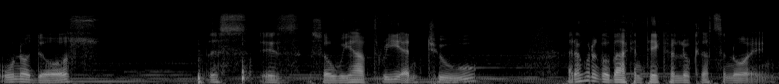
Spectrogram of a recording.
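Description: A young man with a gravelly voice hosts a building game channel, muttering to himself, counting blocks and tossing in playful Spanish words. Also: lowish voice, unhurried, music in the background. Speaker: Minecraft building channel host. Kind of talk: casual gameplay commentary.

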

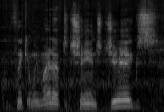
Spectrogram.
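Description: A man's voice: a little high, lively intonation, measured pace, gravelly, a little hiss or hum, poor audio. A young man casually vlogging his ice fishing from inside a small shanty, chatty and joking to the camera. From Michigan. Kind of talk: casual outdoor vlog narration. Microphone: handheld action camera.

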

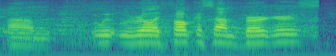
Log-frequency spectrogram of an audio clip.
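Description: A man's voice: fairly high pitch, normal speed. A middle-aged man, a restaurant owner, answering interview questions with many fillers and restarts, seated in a busy dining room. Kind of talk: on-camera interview. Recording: restaurant crowd noise behind. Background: diners chattering.

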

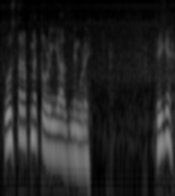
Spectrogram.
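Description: A man's voice: fairly high pitch, animated, a little fast, mellow, low-quality recording. A man, vlogging outdoors in hill country near a river, chatty and joking as he talks straight to viewers on a handheld camera. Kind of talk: casual vlog narration.

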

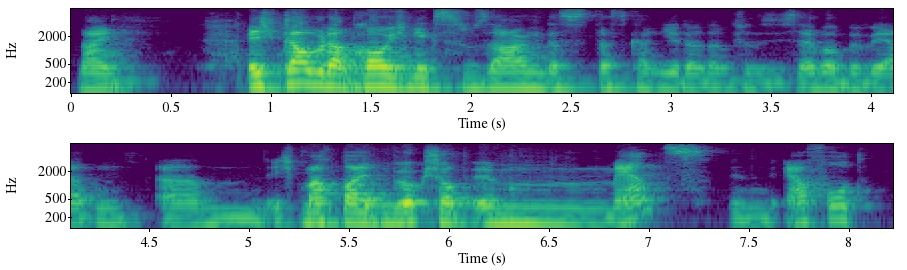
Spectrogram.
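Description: A man's voice: lowish voice, normal speed. A man with a German accent hosting a live review of product listings, blunt and thinking aloud as he goes, recorded from a home office. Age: adult with school-age children. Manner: blunt, thinks aloud, mutters while counting. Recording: slightly dull, lo-fi stream audio.

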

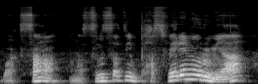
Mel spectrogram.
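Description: A man's voice: on the high side, wildly swooping pitch, brisk, darkish tone, slightly rough. A young man from Turkey giving casual, frustrated commentary while playing a mobile football game, grumbling and swearing often.

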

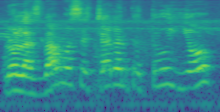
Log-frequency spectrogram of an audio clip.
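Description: A man with a Mexican accent voicing a gentle old woman pleading to protect her boy. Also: very high-pitched, moderate pace, far from the mic, voice pushed up.

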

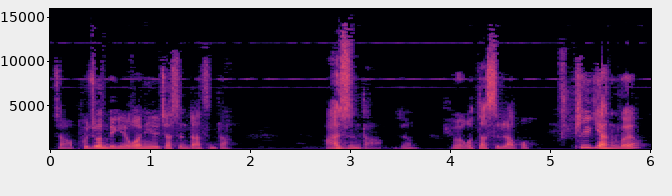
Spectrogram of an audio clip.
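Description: A man's voice: fairly high pitch, very animated, brisk, creaky, mellow, slightly rough. A middle-aged man lecturing a classroom on property law, scolding and joking with his students and firing rhetorical questions at them. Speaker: real estate law instructor.

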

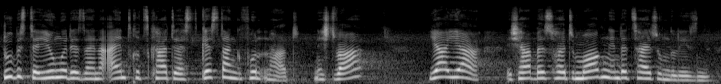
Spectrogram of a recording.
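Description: Fussy, effusive little old chocolate maker read by a girl, high voice, echoing hall. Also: moderate pace, close to an everyday voice. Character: lively, excitable small old male chocolate maker. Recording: long reverb of a school hall.

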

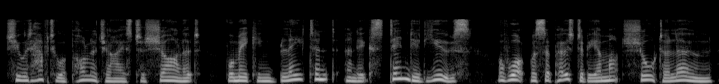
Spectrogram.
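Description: A man reading a period mystery novel aloud in measured, even audiobook narration. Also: fairly high pitch, no echo.

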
